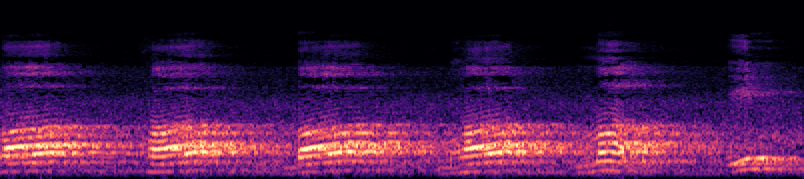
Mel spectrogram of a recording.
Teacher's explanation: प बोलते ही ओष्ठ हो गया, प, फ, ब, ये जो वर्ण है, इन वर्णों का उच्चारण ओष्ठ से होने से इनका नाम ओष्ठ्य वर्ण है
